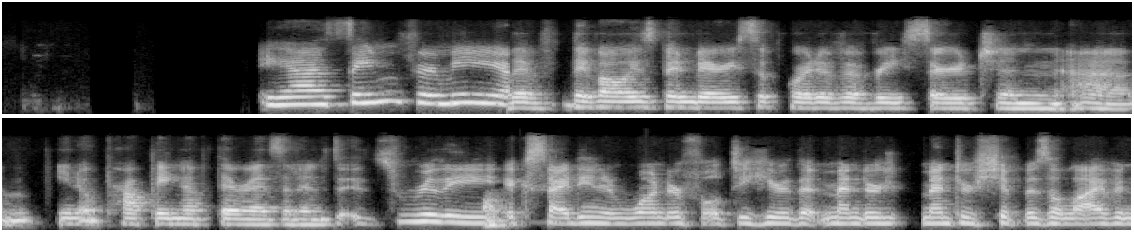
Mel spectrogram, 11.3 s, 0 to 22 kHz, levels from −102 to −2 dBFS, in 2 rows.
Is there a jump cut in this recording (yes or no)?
yes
